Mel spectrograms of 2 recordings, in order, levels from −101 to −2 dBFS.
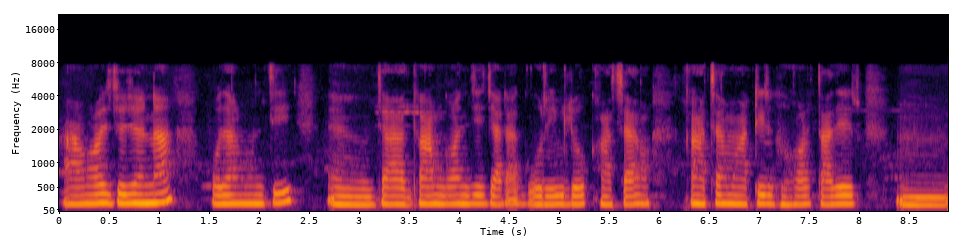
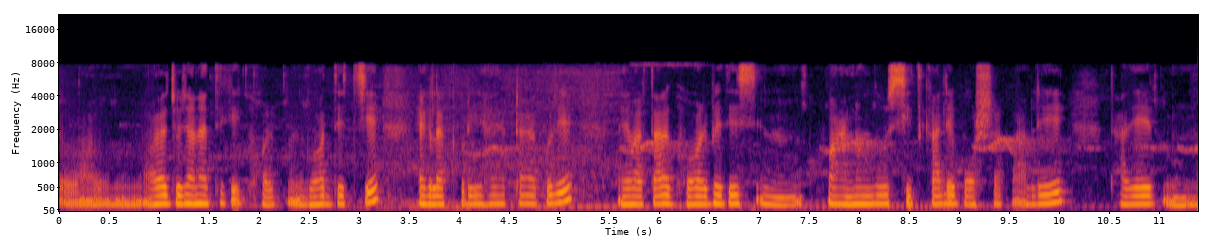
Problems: background sounds at intervals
